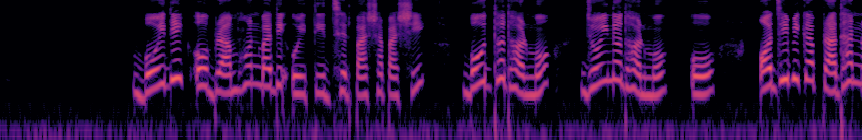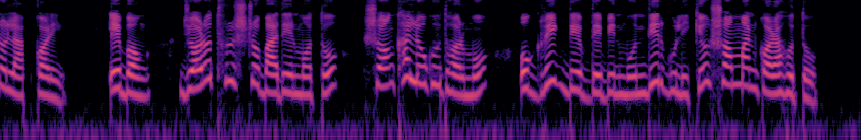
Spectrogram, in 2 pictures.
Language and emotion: Bengali, neutral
